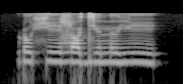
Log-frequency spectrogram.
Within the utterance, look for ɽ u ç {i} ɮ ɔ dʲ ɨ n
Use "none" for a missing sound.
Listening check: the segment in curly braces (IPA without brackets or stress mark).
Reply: i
